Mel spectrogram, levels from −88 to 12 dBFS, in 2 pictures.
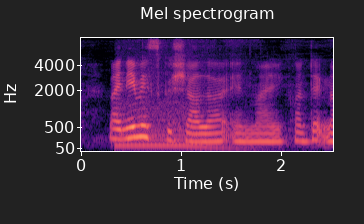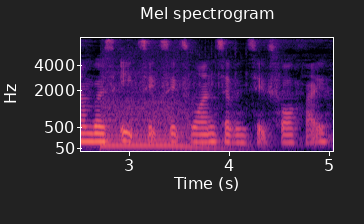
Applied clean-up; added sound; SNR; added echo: none; Engine; 12 dB; none.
